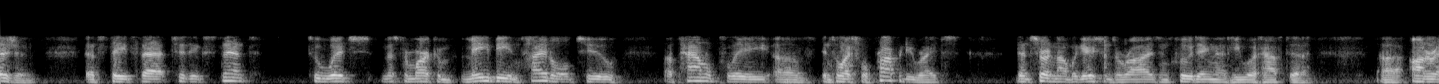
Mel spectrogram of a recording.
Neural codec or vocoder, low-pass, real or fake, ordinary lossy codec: none; 3.6 kHz; real; Opus, 16 kbps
